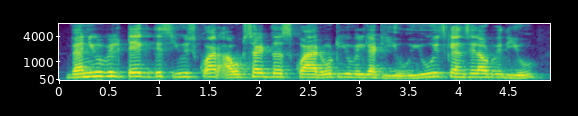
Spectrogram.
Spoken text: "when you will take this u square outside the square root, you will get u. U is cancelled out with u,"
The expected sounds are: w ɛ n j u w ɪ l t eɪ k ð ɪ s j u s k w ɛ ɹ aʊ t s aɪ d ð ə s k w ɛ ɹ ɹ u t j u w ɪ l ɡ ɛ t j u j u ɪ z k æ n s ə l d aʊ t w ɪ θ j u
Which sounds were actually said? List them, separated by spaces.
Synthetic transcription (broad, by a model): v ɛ n j u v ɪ l t eɪ k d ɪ s j u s k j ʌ ɹ aʊ t s aɪ d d ə s k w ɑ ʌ ɹ u t j u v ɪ l ɡ ɛ t j u j u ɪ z k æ n s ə l aʊ t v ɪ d j u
